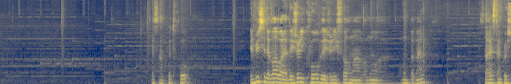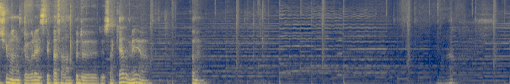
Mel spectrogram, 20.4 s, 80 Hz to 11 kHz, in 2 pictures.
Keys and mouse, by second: 11.1 middle click.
